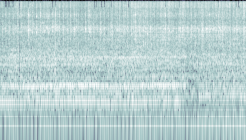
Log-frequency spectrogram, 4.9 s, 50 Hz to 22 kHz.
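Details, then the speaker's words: Bolens 1600H hydrostatic garden tractor, small engine cold and still on its original oil: steady running with a strained hydraulic whine as the hydro drive fights the applied brake; forward doesn't drive, reverse still works. "You guys hear the hydraulic? She's fighting herself. The brake's on."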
